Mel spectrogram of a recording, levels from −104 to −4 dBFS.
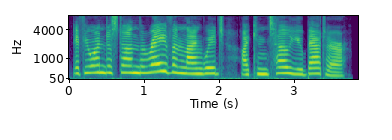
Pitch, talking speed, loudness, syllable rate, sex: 280 Hz, 170 wpm, -15 LUFS, 4.9 syllables/s, female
